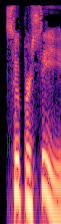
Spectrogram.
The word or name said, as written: supercede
